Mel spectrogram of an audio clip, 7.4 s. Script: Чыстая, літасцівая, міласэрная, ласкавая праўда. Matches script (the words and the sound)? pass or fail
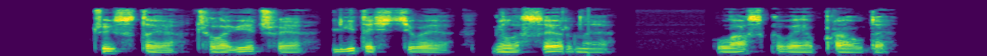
fail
